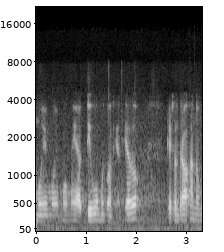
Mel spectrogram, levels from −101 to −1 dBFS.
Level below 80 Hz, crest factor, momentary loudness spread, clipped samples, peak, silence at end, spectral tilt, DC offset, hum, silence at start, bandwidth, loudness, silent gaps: -54 dBFS; 18 dB; 8 LU; under 0.1%; -6 dBFS; 0 s; -6 dB/octave; under 0.1%; none; 0 s; 7.8 kHz; -23 LUFS; none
